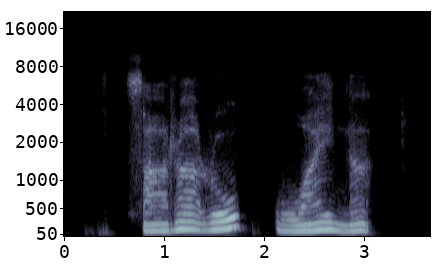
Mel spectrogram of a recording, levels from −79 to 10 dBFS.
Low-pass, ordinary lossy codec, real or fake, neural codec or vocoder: 7.2 kHz; Opus, 16 kbps; real; none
